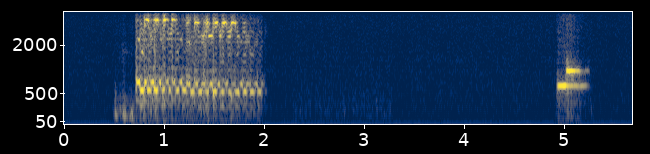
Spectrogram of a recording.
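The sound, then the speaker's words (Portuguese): Telephone keypad tones beep out a number in one long, continuous burst as a call is placed, followed after a silent pause of about three seconds by a single short tone. “Eu tô te ligando, tá? Não é aquele número que eu te liguei primeiro.”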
